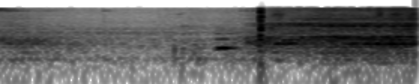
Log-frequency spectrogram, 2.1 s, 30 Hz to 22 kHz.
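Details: Radio Shack TRS-80 Model 16 vintage computer, first power-on after storage: switch click then steady rising whir as fan and floppy drive spin up evenly, prompts for a disk; normal power-on spin-up.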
